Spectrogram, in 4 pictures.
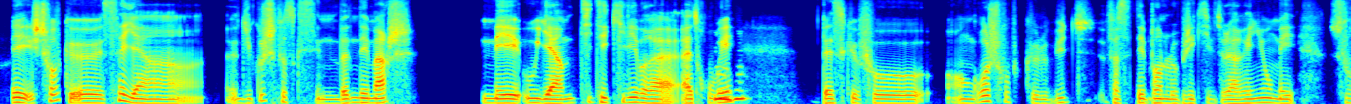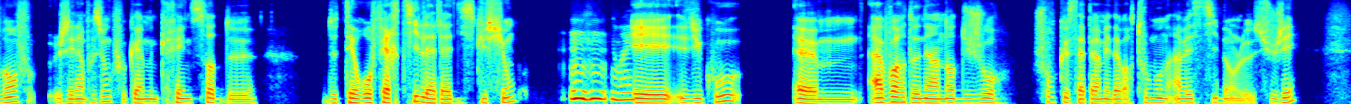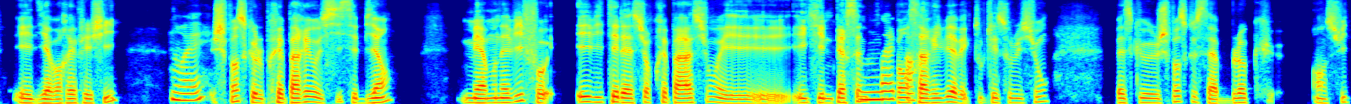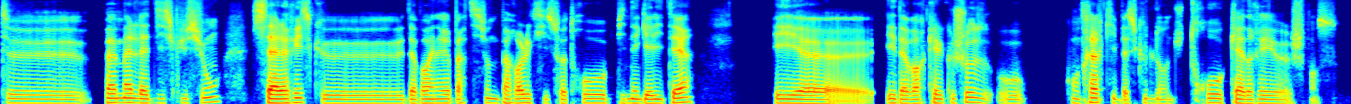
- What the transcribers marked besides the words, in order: drawn out: "un"; stressed: "bien"; drawn out: "et"
- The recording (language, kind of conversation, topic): French, podcast, Quelle est, selon toi, la clé d’une réunion productive ?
